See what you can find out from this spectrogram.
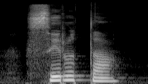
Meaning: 1. orphan 2. unfortunate person 3. in medieval Russia, various categories of feudal peasant 4. goosebumps
- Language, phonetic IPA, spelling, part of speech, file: Ukrainian, [serɔˈta], сирота, noun, Uk-сирота.ogg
